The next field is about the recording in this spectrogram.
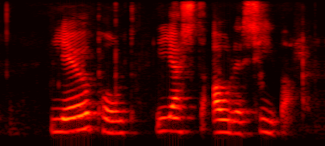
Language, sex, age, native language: Icelandic, other, 10, Icelandic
